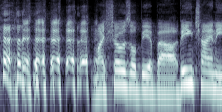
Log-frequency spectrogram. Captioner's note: both laugh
